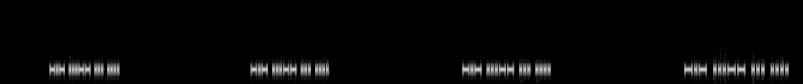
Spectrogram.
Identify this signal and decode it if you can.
Morse code, heard as a keyed tone, about 64 wpm, 700 Hz. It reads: K3SH K3SH K3SH K3SH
